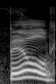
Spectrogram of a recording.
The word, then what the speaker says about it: build: takes that long now build here is a verb that is not quite spelled like it sounds it's spelled bu IL d but we don't say that you we just say build and if you want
